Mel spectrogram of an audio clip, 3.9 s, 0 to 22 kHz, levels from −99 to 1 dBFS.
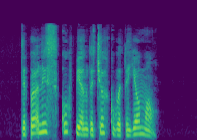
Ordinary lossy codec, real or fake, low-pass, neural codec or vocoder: AAC, 32 kbps; fake; 10.8 kHz; codec, 44.1 kHz, 3.4 kbps, Pupu-Codec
